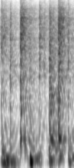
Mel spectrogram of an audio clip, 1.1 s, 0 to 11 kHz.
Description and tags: jungleflange loop
Experimenting with beats in analog x's scratch instead of vocal and instrument samples this time. Flanged with a different setting in Cool Edit 96.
